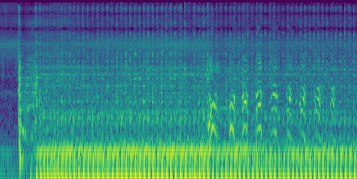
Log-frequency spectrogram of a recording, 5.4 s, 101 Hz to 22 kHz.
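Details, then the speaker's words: Mercury 9.9hp outboard with a new impeller after its clogged cooling line was cleared with compressed air, water on; cranks once, catches at once and settles into an even idle of about four beats a second, telltale streaming strongly: normal start and idle. "That is, it's peeing so much. Look at this. Man, you talking about peeing like a racehorse."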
